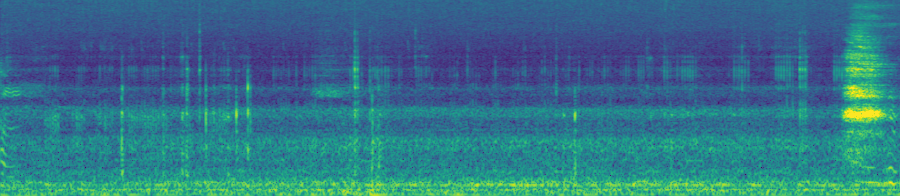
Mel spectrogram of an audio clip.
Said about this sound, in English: as you can probably tell, I'm in my car right now, so I might pause sometimes just to make sure I'm not crashing into anything.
